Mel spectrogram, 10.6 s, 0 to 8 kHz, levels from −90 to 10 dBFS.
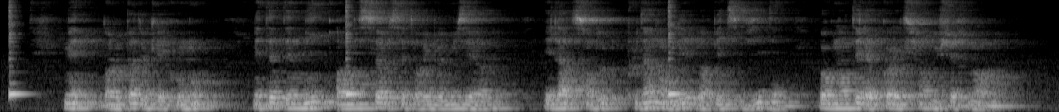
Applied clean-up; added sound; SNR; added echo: none; Cowbell; 2 dB; reverberation time 1.0 s.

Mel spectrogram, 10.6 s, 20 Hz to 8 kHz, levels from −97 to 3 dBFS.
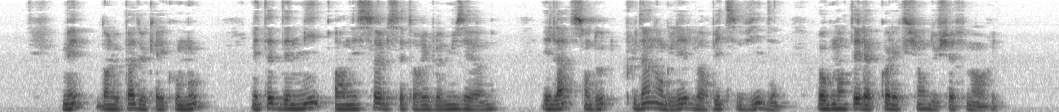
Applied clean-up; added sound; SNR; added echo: none; none; none; none.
